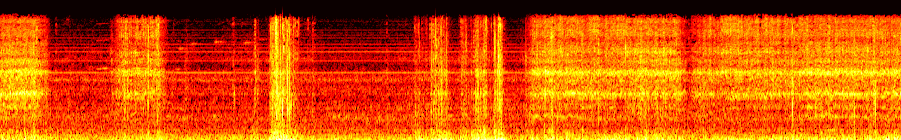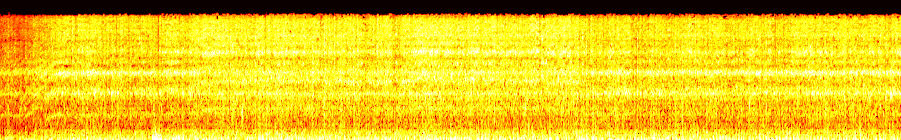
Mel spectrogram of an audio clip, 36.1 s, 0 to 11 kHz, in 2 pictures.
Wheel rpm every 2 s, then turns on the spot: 30, 20, 10, 0, 10, 50, 60, 60, 70, 120, 160, 190, 200, 200, 190, 160, 160, 160.
0-2 4-6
